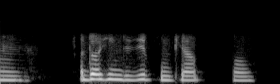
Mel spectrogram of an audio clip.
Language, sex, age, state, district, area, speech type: Manipuri, female, 18-30, Manipur, Kangpokpi, rural, conversation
